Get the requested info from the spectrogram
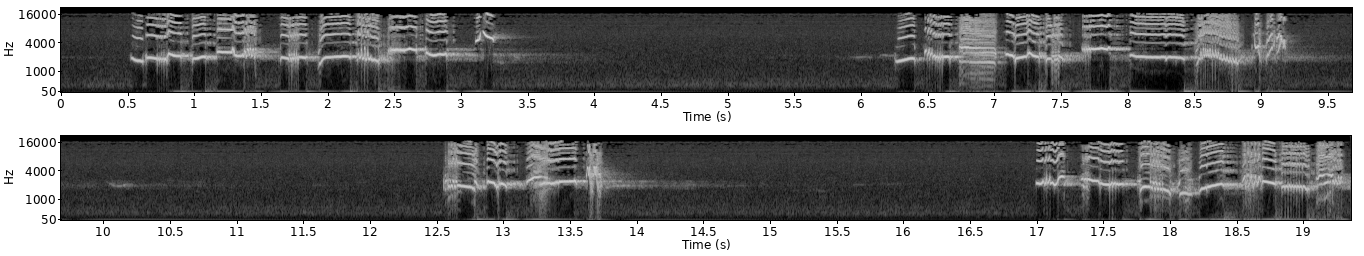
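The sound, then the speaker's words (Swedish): A Eurasian blackbird sings loud, fluting phrases that end in high twittering, delivered in four separate bursts with quiet pauses between them. No one speaks. “Men ljudet av koltrasten som sitter högt uppe på en tv-antenn eller i en trädtopp, det längtar vi efter.”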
